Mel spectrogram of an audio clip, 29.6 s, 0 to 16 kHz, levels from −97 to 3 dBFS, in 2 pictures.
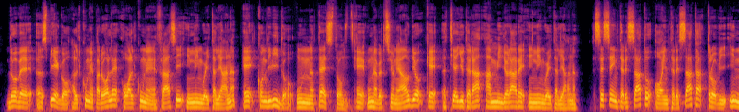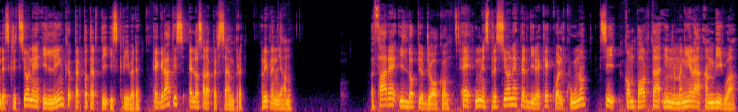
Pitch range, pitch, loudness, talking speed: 100-135 Hz, 115 Hz, -16 LUFS, 125 wpm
